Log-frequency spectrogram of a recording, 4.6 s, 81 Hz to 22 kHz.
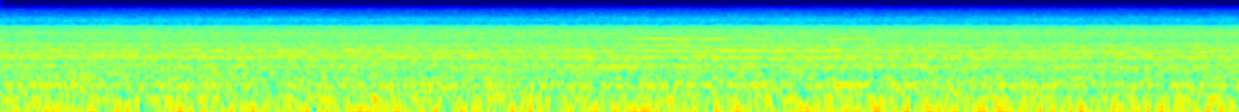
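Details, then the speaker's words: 5 kW diesel air heater installed under the kitchen in a 28 ft motorhome, replacing the LP furnace, on full blast: steady, even whoosh of fan and burner with no pulsing or rattles, not very loud, normal running. "but that's the heater on full blast it's not it's not that loud it heats up quick"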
